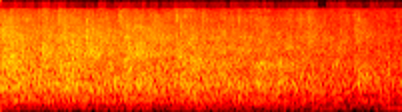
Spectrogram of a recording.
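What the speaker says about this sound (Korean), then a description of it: "우리 박수로 환영하도록 하겠습니다" A church congregation applauds in welcome during a worship service, a steady, fairly faint wash of clapping from many hands that holds evenly throughout.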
